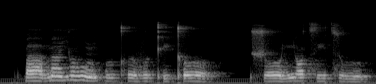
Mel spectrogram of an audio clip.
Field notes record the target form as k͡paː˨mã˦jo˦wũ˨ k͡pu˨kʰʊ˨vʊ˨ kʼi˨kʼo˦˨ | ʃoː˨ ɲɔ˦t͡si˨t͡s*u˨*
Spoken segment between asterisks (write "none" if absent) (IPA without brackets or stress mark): u˨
